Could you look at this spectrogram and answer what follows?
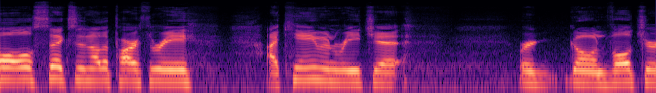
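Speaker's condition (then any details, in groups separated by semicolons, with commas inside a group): No condition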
